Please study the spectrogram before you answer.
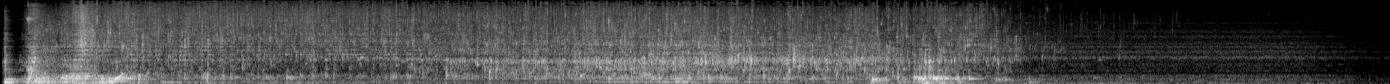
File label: Toilet Flush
